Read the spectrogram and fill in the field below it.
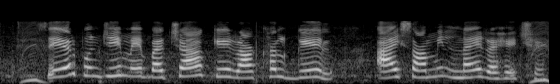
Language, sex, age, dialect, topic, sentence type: Maithili, male, 36-40, Eastern / Thethi, banking, statement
